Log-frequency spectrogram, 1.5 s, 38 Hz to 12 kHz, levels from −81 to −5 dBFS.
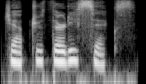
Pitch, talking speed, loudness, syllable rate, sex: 180 Hz, 125 wpm, -17 LUFS, 3.9 syllables/s, female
